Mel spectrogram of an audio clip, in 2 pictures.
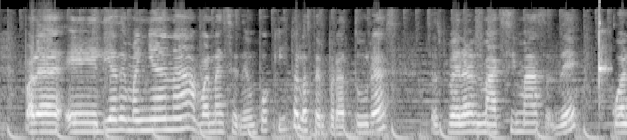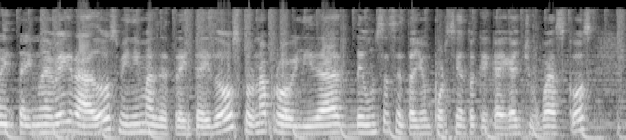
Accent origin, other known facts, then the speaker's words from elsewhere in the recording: Sonora, Mexico; La verdad es que en Sonora, o sea, de donde yo soy, hace mucho calor.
